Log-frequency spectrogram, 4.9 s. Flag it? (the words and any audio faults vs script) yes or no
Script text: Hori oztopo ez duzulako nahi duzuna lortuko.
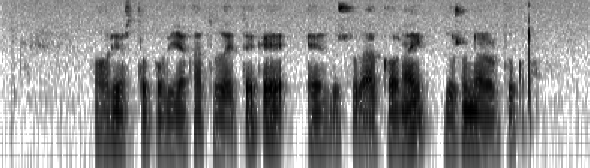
yes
